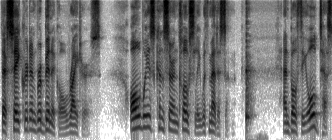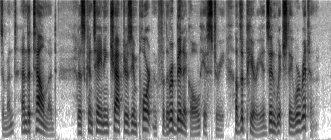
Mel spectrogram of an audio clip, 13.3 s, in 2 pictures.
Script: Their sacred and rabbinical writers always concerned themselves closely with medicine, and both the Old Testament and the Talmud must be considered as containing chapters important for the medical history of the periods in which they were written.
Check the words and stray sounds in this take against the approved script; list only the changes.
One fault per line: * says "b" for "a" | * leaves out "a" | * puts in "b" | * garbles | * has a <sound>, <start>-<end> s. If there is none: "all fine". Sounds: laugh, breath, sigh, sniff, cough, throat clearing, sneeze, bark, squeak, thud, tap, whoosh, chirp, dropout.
* leaves out "themselves"
* has a tap, 4.9-5.4 s
* leaves out "must be considered"
* says "rabbinical" for "medical"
